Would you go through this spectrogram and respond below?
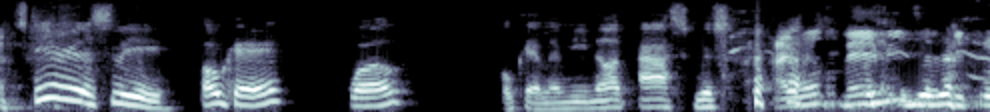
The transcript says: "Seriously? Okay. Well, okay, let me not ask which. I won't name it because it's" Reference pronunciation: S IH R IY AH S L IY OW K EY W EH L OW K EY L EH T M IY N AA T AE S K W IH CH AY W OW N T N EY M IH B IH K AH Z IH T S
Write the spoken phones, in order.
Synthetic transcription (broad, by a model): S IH R IY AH S L IY OW K EY W EH L OW K EY L EH T M IY N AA T AE S K W IH CH AY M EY IH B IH AH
